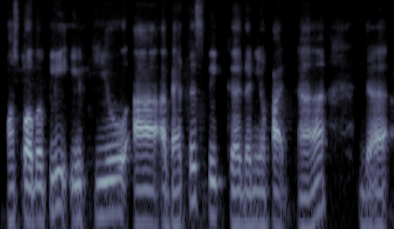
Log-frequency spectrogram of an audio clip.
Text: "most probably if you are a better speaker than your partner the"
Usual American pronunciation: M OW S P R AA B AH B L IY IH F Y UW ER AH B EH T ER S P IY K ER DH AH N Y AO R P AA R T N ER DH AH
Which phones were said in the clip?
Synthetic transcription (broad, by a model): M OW S P R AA B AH B L IY IH F Y UW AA AH B EH T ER S P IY K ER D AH N Y AO P AA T ER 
